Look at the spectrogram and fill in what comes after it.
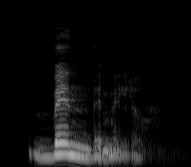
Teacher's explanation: Véndemelo se acentúa en la sílaba anterior a la antepenúltima sílaba. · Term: palabras sobreesdrújulas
